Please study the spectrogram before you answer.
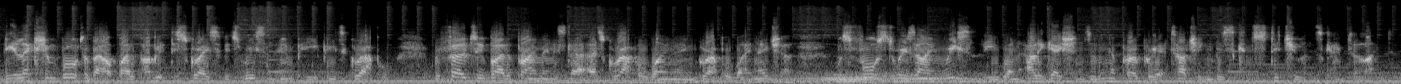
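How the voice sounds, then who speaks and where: A man's voice: medium pitch, brisk, music in the background, close to an everyday voice, rough recording. A man playing a formal news reporter, reading a scripted bulletin in a radio play. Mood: measured, formal. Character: formal male news reporter covering a by-election.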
